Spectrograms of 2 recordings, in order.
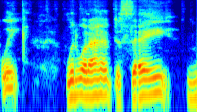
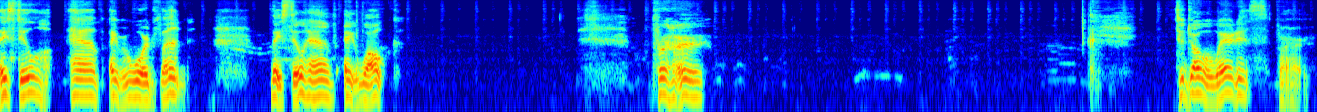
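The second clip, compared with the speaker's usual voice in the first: emotional, moved, swooping voice. Speaker describes a missing child case that hit close to home, getting emotional. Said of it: "sorry, I get emotional".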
